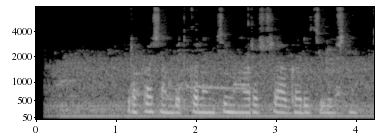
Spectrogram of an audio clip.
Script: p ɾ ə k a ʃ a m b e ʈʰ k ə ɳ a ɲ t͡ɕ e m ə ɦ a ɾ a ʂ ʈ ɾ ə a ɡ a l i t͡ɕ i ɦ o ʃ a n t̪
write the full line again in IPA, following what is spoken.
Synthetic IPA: p ɾ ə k a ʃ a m b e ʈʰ k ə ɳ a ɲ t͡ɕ i m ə ɦ a ɾ a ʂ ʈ ɾ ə a ɡ a ɽ i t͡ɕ i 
